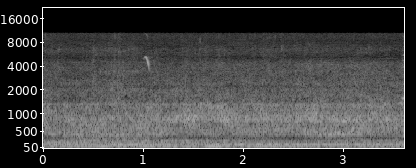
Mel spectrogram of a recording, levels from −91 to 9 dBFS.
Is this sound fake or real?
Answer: real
